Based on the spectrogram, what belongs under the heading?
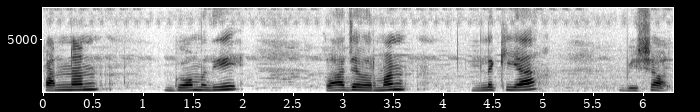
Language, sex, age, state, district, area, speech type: Tamil, female, 45-60, Tamil Nadu, Nagapattinam, rural, spontaneous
